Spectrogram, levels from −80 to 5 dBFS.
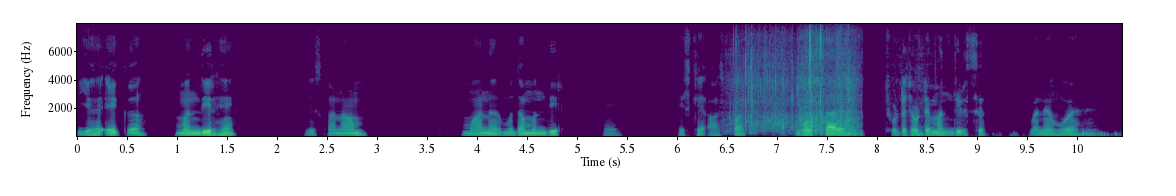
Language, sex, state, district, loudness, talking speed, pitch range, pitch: Hindi, male, Chhattisgarh, Balrampur, -26 LUFS, 110 wpm, 115-130 Hz, 120 Hz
